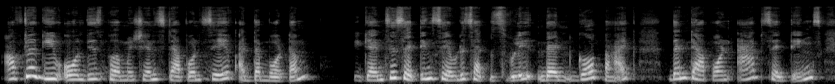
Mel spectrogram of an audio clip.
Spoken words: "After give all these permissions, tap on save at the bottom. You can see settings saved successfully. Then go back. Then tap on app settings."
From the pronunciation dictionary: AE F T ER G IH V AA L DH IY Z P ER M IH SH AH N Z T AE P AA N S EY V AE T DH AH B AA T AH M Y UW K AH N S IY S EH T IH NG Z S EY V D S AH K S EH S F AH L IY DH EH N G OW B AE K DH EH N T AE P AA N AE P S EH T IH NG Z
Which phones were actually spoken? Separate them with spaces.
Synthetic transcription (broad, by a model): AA F T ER G IH V AA L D IY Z P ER M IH SH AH N S T AE P AA N S EY V AE T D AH B AA T AH M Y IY K AH N S IY S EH T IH NG S EY V D S AH K S EH S F AH L IY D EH N G OW B AE K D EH N T AE P AA N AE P S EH T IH NG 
